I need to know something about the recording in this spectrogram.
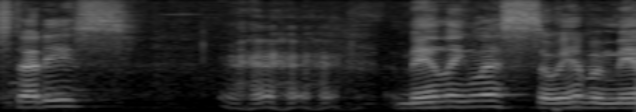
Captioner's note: laughter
